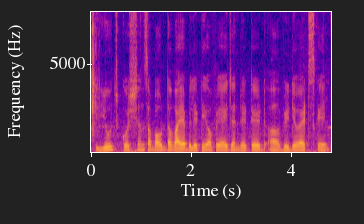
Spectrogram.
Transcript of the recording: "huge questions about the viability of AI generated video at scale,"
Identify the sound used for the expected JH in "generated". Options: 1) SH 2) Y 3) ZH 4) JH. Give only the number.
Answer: 4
